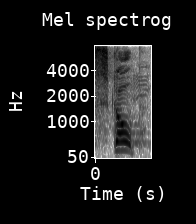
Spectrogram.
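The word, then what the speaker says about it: Schoop: today they got Jonathan scope from the Baltimore Orioles for Jonathan Villar and prospects Louis Ortiz and gene Carmona it spelled s CH oo P but it's pronounced scope 14 homers for D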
